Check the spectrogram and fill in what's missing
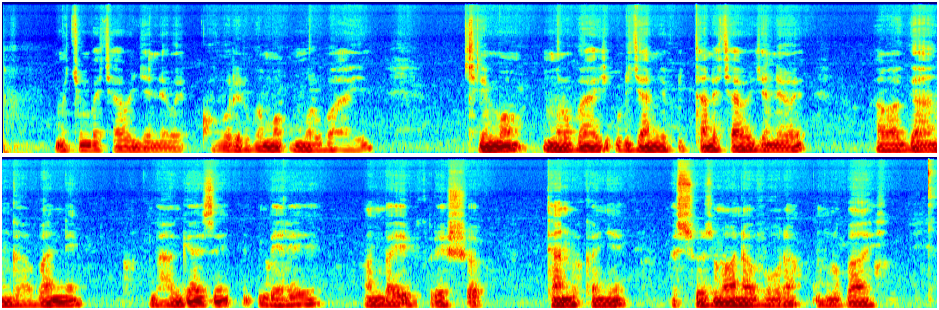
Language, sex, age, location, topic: Kinyarwanda, male, 25-35, Huye, health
